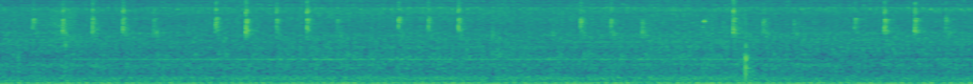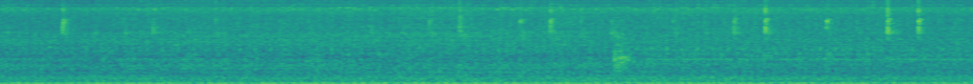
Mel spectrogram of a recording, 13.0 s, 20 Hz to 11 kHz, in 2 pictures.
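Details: 2015 Ram 1500 with the 5.7 Hemi, drive belt removed: sharp light ticks about once a second at idle, loudest from underneath and heard as internal to the engine. It sounds like a lifter, but the source isn't confirmed.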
